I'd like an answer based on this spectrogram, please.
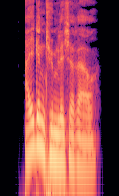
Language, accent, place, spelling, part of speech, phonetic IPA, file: German, Germany, Berlin, eigentümlicherer, adjective, [ˈaɪ̯ɡənˌtyːmlɪçəʁɐ], De-eigentümlicherer.ogg
- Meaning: inflection of eigentümlich: 1. strong/mixed nominative masculine singular comparative degree 2. strong genitive/dative feminine singular comparative degree 3. strong genitive plural comparative degree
